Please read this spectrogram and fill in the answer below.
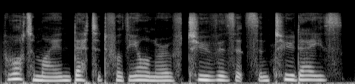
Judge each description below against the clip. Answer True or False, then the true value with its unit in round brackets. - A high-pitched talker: True (195 Hz)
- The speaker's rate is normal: False (235 wpm)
